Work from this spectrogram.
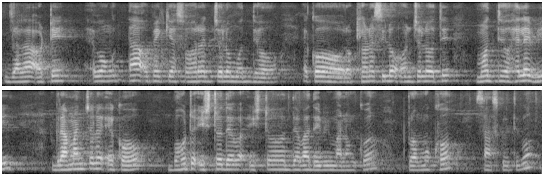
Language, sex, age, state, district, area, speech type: Odia, male, 18-30, Odisha, Subarnapur, urban, spontaneous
